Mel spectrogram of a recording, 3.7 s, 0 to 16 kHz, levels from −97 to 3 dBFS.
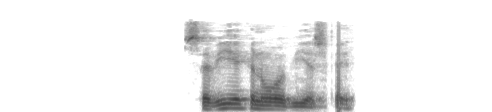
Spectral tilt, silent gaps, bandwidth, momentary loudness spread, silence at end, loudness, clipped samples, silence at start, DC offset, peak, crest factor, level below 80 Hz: -6 dB/octave; none; 8 kHz; 10 LU; 1.05 s; -31 LUFS; under 0.1%; 1.4 s; under 0.1%; -16 dBFS; 18 dB; -70 dBFS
